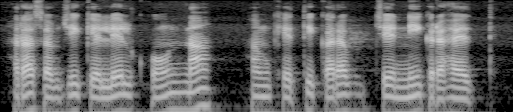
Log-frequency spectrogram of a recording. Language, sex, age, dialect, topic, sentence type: Maithili, male, 25-30, Eastern / Thethi, agriculture, question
